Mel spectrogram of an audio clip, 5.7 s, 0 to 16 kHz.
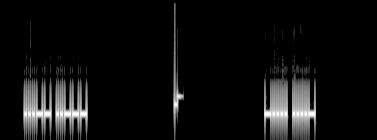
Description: Morse code, heard as a keyed tone, about 40 wpm, 700 Hz. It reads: 32 64
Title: Numbers - 2-Digit 40wpm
